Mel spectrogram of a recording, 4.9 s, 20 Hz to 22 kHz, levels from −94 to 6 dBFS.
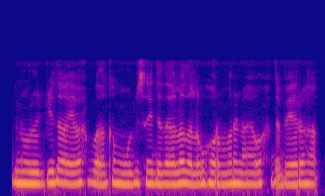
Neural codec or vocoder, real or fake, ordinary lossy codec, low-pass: vocoder, 44.1 kHz, 80 mel bands, Vocos; fake; none; 7.2 kHz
